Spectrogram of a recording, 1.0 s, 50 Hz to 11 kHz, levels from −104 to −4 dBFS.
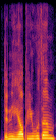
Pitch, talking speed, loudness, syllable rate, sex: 190 Hz, 365 wpm, -16 LUFS, 6.7 syllables/s, male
